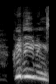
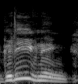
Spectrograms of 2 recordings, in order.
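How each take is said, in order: First: Much higher and louder, reading out a viewer's greeting; greeting read aloud in a lifted mock voice; high voice for a chat message. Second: Said in the usual way. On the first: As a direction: pitch it way up to voice the commenter. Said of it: "says Reverend Shin".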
